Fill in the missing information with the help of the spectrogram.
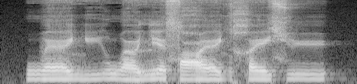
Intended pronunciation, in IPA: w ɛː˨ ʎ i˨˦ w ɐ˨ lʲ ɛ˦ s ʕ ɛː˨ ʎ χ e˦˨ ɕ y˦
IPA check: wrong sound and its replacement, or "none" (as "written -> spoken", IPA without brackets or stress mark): none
